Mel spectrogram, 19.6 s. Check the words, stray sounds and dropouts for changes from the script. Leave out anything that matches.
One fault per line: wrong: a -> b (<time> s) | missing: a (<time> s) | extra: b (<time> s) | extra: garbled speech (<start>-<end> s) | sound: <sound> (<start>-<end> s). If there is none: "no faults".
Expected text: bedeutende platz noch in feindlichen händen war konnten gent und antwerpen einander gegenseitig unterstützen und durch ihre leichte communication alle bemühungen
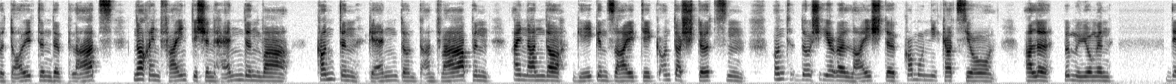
no faults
